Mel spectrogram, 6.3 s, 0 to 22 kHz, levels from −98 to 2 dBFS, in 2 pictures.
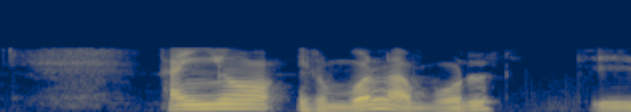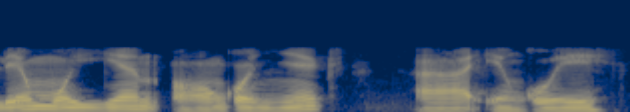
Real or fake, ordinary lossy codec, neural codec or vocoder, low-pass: real; none; none; 3.6 kHz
